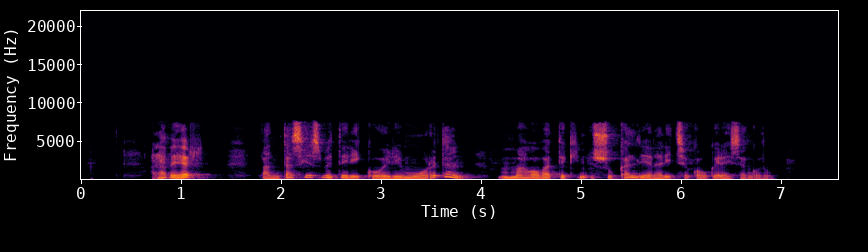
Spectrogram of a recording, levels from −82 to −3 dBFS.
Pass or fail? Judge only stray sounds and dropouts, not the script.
pass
